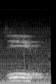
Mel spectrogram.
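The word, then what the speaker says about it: جيم: Nah, ini jim. Jadi bukan ja. Ini bukan ja, tapi apa? Jim.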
